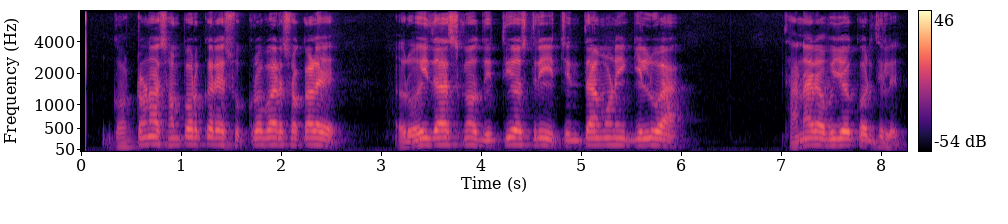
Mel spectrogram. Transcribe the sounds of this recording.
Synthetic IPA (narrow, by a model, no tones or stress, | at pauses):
ɡʱɔʈɔɽ̃asɔmpɔɾkɔɾesukɾɔbaɾsɔkaɭe | ɾoɦid̪askɔd̪it̪ijɔst̪ɾit͡ʃint̪amɔɽ̃iɡilua | st̪ʰanaɾeɔbʱid͡ʒoɡɔkɔɾit̪ʰilḛ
